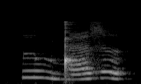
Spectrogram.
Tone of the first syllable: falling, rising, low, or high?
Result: falling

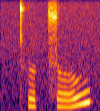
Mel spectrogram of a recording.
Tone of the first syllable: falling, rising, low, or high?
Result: low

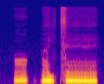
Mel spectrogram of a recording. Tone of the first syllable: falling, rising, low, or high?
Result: low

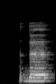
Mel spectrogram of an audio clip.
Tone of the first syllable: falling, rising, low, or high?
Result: low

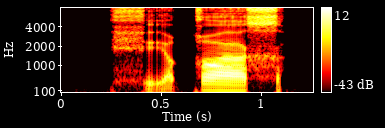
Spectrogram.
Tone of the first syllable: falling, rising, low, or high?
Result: rising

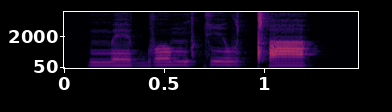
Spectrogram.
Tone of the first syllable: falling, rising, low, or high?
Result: low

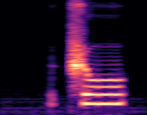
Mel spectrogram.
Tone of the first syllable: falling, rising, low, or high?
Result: high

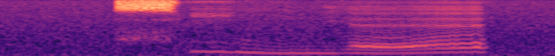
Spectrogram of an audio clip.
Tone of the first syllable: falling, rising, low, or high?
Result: falling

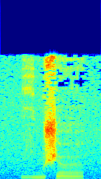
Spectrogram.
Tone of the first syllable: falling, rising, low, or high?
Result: high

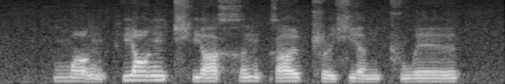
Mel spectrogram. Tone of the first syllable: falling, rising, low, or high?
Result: low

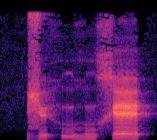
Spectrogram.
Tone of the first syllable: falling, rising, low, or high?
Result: low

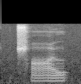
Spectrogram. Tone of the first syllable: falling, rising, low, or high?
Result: high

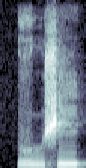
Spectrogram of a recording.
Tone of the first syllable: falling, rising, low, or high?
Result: low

